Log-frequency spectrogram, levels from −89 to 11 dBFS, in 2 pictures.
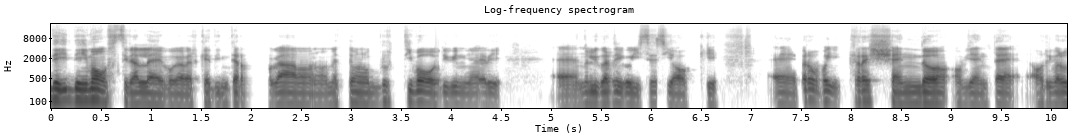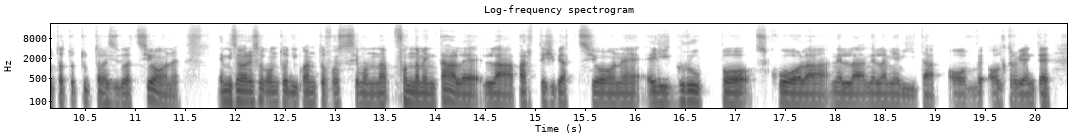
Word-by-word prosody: dei 115 -2 +7
dei 115 -1 +7
mostri 110 -5 +5
all'epoca, 85 -2 +3
perché 80 - -2
ti - - -9
interrogavano, 85 0 -1
mettevano 90 0 -2
brutti 95 +3 -7
voti, 95 -3 +4
quindi, 90 -1 -4
magari, 90 0 -4 0.5
ehm, 75 -1 -4
non 95 - -4
li 95 - +1
guardi 95 +1 +1
con 90 - +1
gli 85 - -3
stessi 95 +4 -7
occhi. 80 -2 -3 0.5
Ehm, 90 -2 -3
però 115 -2 +1
poi 95 -5 0
crescendo, 95 -3 +3
ovviamente, 85 0 -2
ho 85 - -4
rivalutato 90 0 -1
tutta - - -6
la 90 - 0
situazione 85 -2 -1 0.3
e - - -8
mi 105 - +1
sono 105 -1 +3
reso 95 +3 0
conto 95 +1 -1
di 95 - -3
quanto 90 0 -2
fosse 90 - -6
monda 85 +1 -1
fondamentale 85 -3 +2
la 85 -2 +2
partecipazione 90 -1 -2
e - - 0
il 90 -2 -1
gruppo 95 -2 +2
scuola 85 -3 +2
nella 85 -2 0
nella 85 0 -2
mia 85 -1 -4
vita, 75 -3 -6
ov 85 0 -5
oltre 85 -1 -6
ovviamente 85 -1 -1
90 Hz, 155 wpm, -25 LUFS, 85-95 Hz, 0.5 s, dei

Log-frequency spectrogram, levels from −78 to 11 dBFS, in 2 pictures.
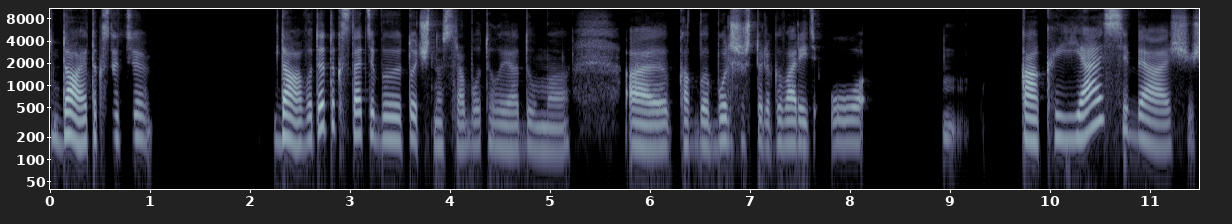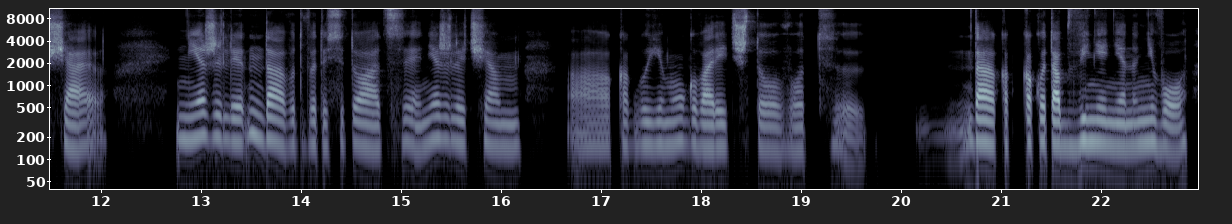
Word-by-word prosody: Да, 200 -2 +6
это, 175 +3 -3
кстати 200 -1 -2 1.2
Да, 180 -3 +5
вот 190 +8 -4
это, 285 +1 +4
кстати, 220 -5 +3
бы 190 -2 -3
точно 170 -4 +4
сработало, 155 +1 -2
я 145 -1 -5
думаю. 140 -3 -10 0.6
А, 150 -1 +3
как 160 -1 -5
бы 160 -1 -4
больше 180 +3 +4
что 175 - +4
ли 155 - -6
говорить 165 -1 -1
о 170 +1 -5 0.8
м - - -17 0.6
Как 180 -2 +5
я 200 - +4
себя 190 - +4
ощущаю, 150 +1 +1 0.7
нежели 190 -2 -2
Н-да, 190 -7 -2
вот 165 +2 -12
в - - -19
этой 160 -2 -10
ситуации, 155 +1 -4
нежели 180 +1 -5
чем 155 -2 -3 0.4
а, 75 +1 -11
как 155 - -11
бы 160 0 -12
ему 160 +2 -11
говорить, 150 -2 -4
что 140 -2 +2
вот, 135 +1 -14 0.3
э - - -17 0.5
Да, 120 - -1
как - - -10
какое-то 175 -1 +1
обвинение 160 0 -4
на 155 - -9
него. 155 -4 -7
165 Hz, 125 wpm, -21 LUFS, 150-185 Hz, 1.2 s, Да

